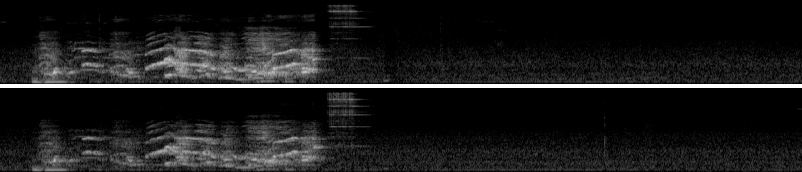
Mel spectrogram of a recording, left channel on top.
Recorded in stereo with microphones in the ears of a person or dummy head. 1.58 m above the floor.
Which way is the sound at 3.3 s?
20° right (ahead or behind).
